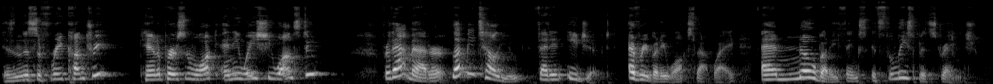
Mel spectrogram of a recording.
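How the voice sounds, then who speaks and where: An exuberant little girl from a children's storybook, played by a woman reader. She boasts with carefree, theatrical emphasis. Her pitch sits high and swoops freely. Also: wildly swooping pitch, fairly quick. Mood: indignant boasting. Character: bold, boastful, exuberant little girl telling tall tales. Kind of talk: children's storybook read-aloud.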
